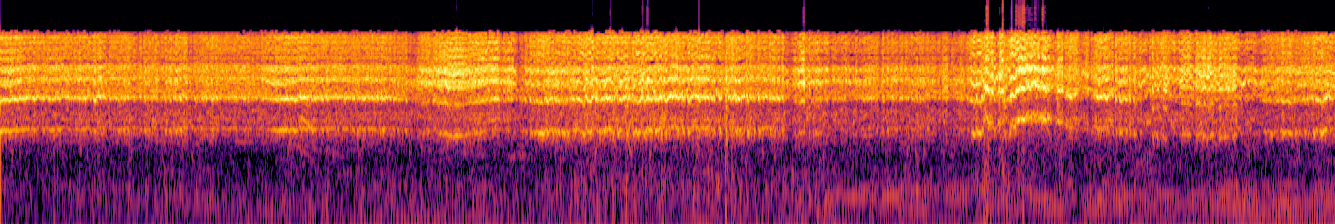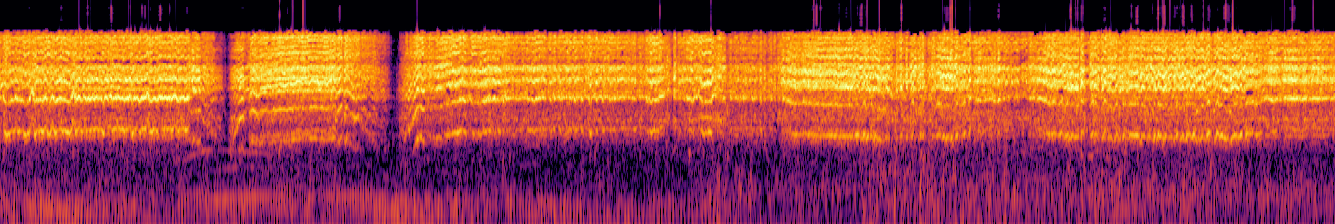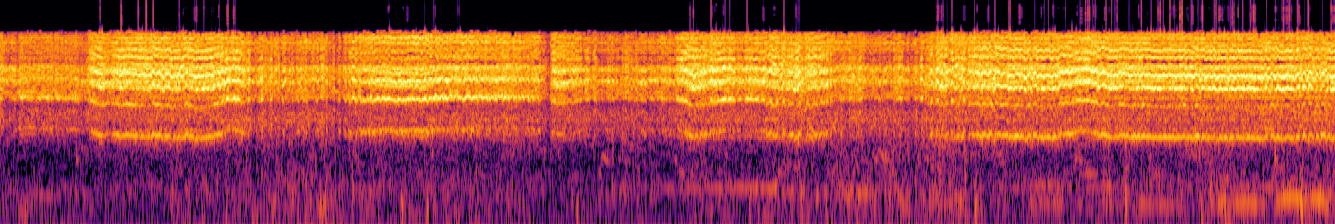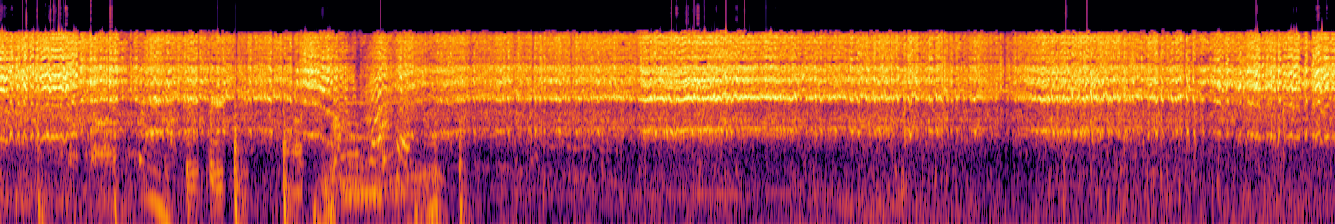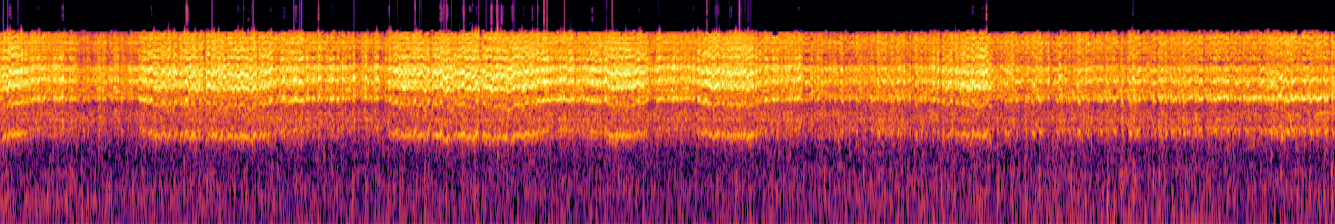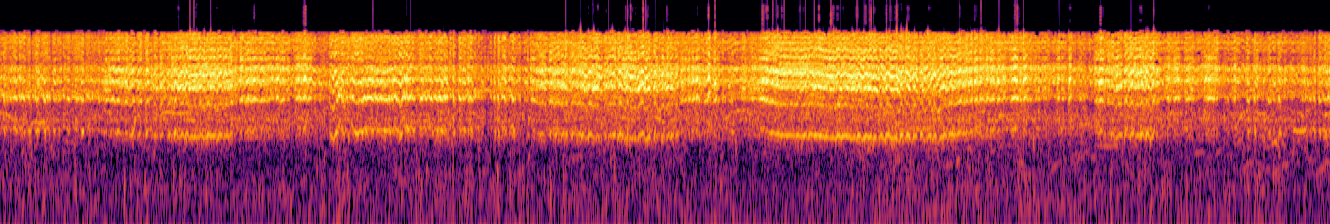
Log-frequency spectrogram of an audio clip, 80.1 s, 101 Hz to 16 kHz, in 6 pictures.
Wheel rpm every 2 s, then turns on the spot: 230, 230, 220, 220, 240, 250, 210, 180, 120, 220, 220, 220, 210, 220, 220, 220, 230, 220, 220, 210, 220, 180, 210, 230, 230, 220, 220, 220, 220, 220, 230, 220, 230, 230, 220, 230, 220, 220, 230, 230.
none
